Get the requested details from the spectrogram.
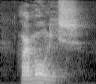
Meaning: harmonic, harmonious
- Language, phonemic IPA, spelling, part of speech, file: Dutch, /ɦɑr.ˈmoː.nis/, harmonisch, adjective, Nl-harmonisch.ogg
